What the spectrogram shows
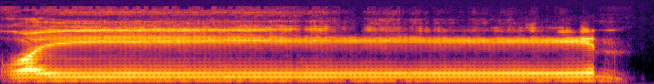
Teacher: গলার শেষ থেকে উচ্চারণ হবে তিন আলিফ টান দিতে হবে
